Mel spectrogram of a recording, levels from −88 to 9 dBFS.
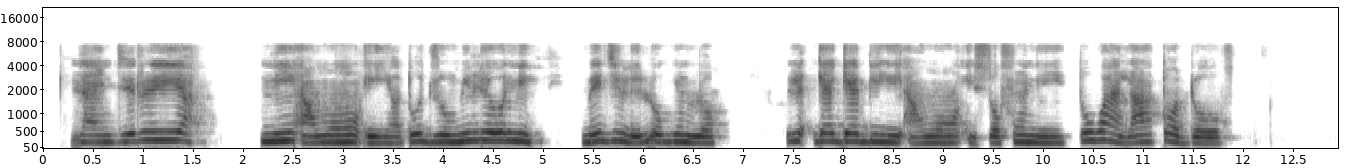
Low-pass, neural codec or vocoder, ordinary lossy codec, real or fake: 7.2 kHz; codec, 16 kHz in and 24 kHz out, 1.1 kbps, FireRedTTS-2 codec; none; fake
